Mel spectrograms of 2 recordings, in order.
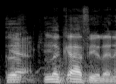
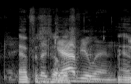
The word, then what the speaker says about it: Lagavulin: Lagavulin, it's pronounced. – How you say it? – Lagavulin. – Lagavulin. You right.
